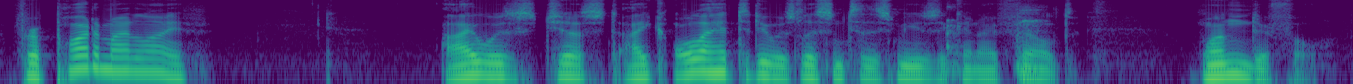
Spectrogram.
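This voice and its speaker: A man's voice: mid-range voice, lively intonation, moderate pace, a little mellow, a little hiss or hum. An older British man reminiscing as a podcast co-host, repeating phrases for emphasis. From Britain.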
